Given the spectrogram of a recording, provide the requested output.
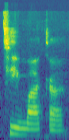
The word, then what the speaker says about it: Temakha: The proper pronunciation is Temakha.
